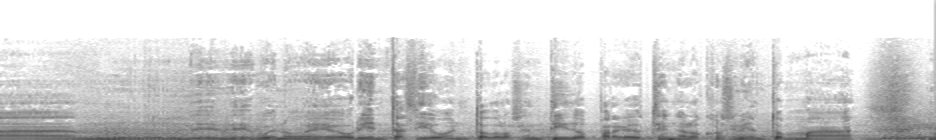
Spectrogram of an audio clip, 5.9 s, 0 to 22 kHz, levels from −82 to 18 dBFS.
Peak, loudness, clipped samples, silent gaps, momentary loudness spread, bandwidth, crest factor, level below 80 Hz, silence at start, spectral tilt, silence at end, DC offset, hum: 0 dBFS; -19 LUFS; under 0.1%; none; 3 LU; 16 kHz; 18 dB; -34 dBFS; 0 s; -5.5 dB/octave; 0 s; under 0.1%; none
